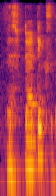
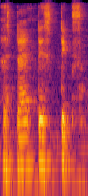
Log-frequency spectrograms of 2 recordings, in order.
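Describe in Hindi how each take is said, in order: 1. यह शब्द दो अक्षरों में बोला जाता है। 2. यह शब्द चार अक्षरों में बोला जाता है। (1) "स्टैटिक्स लोग बोल जाते हैं" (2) "शुद्ध होगा स्टैटिस्टिक्स"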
